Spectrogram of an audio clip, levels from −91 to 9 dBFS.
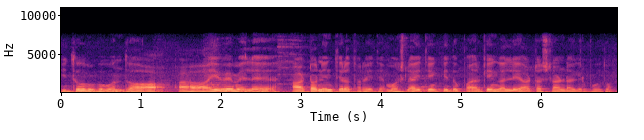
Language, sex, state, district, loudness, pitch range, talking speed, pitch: Kannada, male, Karnataka, Bellary, -17 LUFS, 120-140 Hz, 140 wpm, 125 Hz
